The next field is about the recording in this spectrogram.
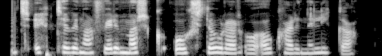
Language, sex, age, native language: Icelandic, female, 14, Icelandic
